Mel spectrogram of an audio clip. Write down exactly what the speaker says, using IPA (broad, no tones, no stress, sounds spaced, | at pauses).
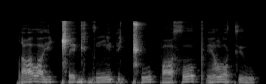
ɾ ɑ lˠ i j i ǁ e ɡ i ɡ u ŋ ĩ pʲ ɑ ǁ u p ɑ x o pʼ ẽ lˠ u kʲ u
